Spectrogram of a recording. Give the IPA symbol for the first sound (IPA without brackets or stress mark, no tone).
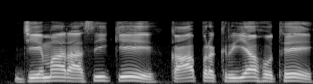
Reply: d͡ʒ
